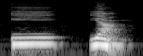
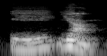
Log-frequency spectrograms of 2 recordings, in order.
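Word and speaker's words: 一样: Now, if you were to look this up in the dictionary, it would have the pronunciation I yang.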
